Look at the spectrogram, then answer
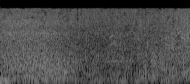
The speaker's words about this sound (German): Stell dir vor, es ist Nacht am Strand. Und alles, was du hören kannst, ist das Geräusch der Wellen.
